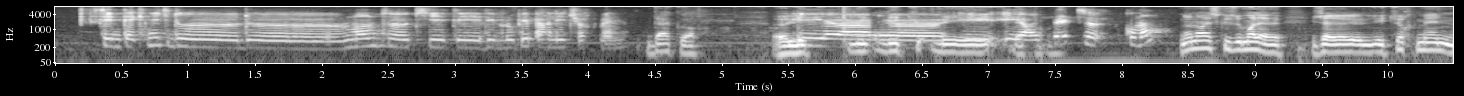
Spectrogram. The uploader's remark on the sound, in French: interview enregistrée le 22 août 2022 par téléphone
